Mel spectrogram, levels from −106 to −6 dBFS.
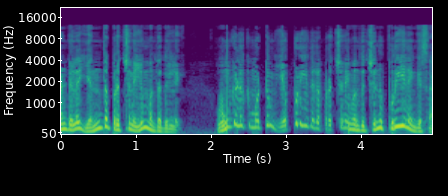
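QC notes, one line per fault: throughout: HE-AAC compression is the likely cause of the plainly audible codec damage, with nothing above 12.3 kHz. Only the lower band is coded directly and the treble is rebuilt from copied lower bands under a coarse envelope, so harmonics fail to line up across the crossover.
2.21–3.83 s: input switched to a poorer device, likely, with no silence at either switch. The band narrows to nothing above 11 kHz, the level drops by about 10 dB, and a new noise floor appears roughly 50 dB below the signal, so the sound turns duller until 3.83 s.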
